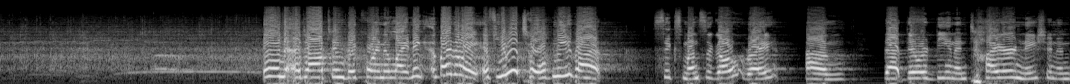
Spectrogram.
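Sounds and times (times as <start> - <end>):
audience applauding at the LaBitconf 2021 Bitcoin conference: 0.0 - 6.5
speech: 2.8 - 10.7.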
